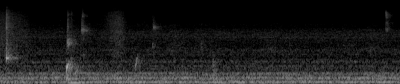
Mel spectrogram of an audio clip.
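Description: Faint water splashing and trickling as an upside-down RC boat hull is lowered into bathtub water and floods through the holes drilled into its flood chamber, with a few small splashes near the start, over a steady low hum.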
